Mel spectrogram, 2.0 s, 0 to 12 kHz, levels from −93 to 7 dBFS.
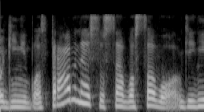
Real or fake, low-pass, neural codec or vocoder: fake; 7.2 kHz; codec, 16 kHz, 2 kbps, FunCodec, trained on Chinese and English, 25 frames a second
